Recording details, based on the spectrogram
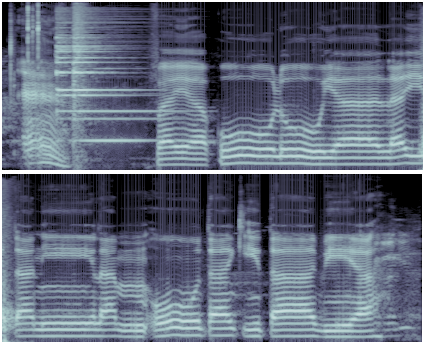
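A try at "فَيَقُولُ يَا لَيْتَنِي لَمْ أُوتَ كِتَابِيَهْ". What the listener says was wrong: Hati-hati di kata lu-nya tidak banyak.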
